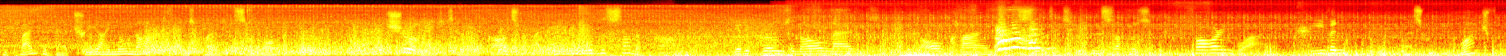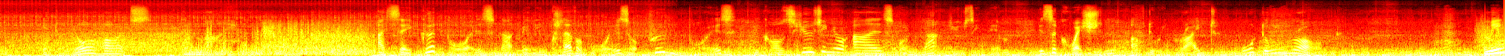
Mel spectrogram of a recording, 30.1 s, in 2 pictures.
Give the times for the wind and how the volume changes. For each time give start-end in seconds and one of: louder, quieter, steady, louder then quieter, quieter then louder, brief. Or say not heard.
0.0-30.0 quieter.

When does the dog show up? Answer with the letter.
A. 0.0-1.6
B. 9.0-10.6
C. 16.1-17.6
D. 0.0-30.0
B.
